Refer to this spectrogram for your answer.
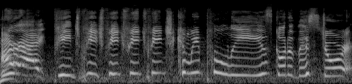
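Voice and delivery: very high begging whine; pleading kid. Acted. Pearl begging Peach to go into the store, high whine. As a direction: nag Peach repeatedly. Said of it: "begging Peach".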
